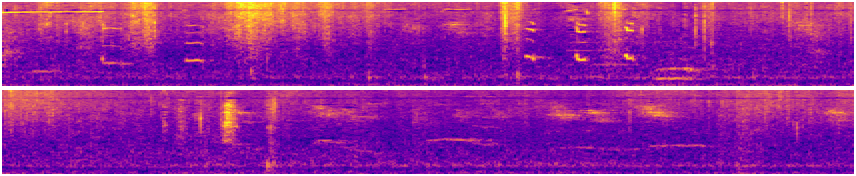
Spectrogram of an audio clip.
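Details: Border Collie puppy siblings give brief, thin whimpers and squeaks over a background of rustling and knocking.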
